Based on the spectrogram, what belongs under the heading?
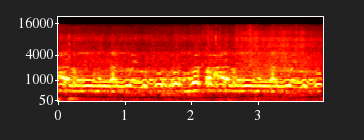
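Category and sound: animal, wolf howling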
